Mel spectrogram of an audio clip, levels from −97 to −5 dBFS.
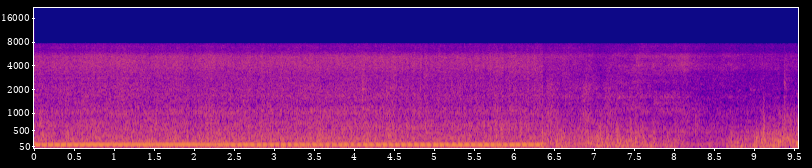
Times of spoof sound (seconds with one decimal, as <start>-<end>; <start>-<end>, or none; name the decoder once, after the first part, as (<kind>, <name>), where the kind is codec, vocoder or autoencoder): none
